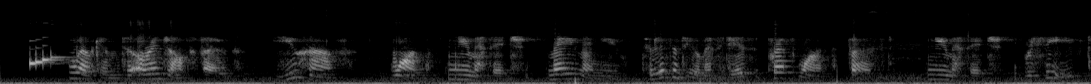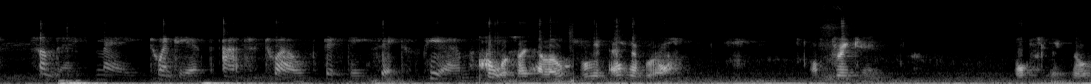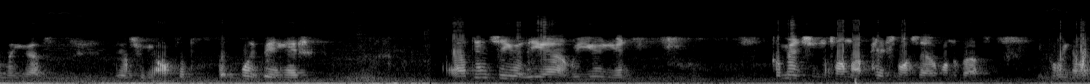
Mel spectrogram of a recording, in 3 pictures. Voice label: drunken message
